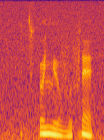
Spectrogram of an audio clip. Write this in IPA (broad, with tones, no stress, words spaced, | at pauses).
t͡sʼɵ˥ lʲo˧˩vɵ˥f ɾɛ˧˩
